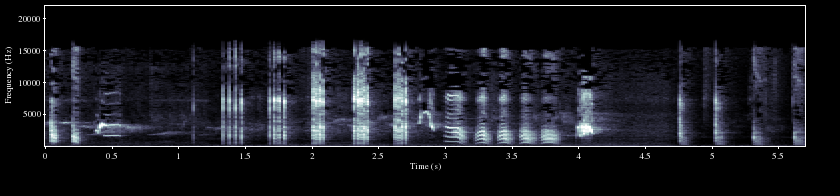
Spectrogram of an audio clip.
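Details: Javan myna singing, recorded for tutoring and provoking other starlings: harsh chack-like bursts in a loose rhythm, a run of quick bouncing looped notes, then a bright whistle and more rasping calls.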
